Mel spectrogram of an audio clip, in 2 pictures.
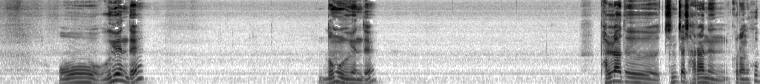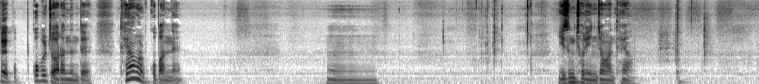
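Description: A man speaks close to a microphone in short bursts, with pauses between.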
